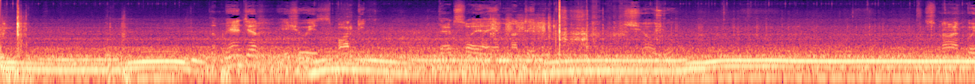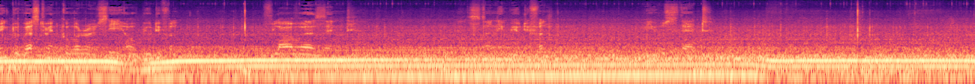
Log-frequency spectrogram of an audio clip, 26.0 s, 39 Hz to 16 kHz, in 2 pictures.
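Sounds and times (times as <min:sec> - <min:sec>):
car engine and road drone: 0:00.0 - 0:26.0.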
